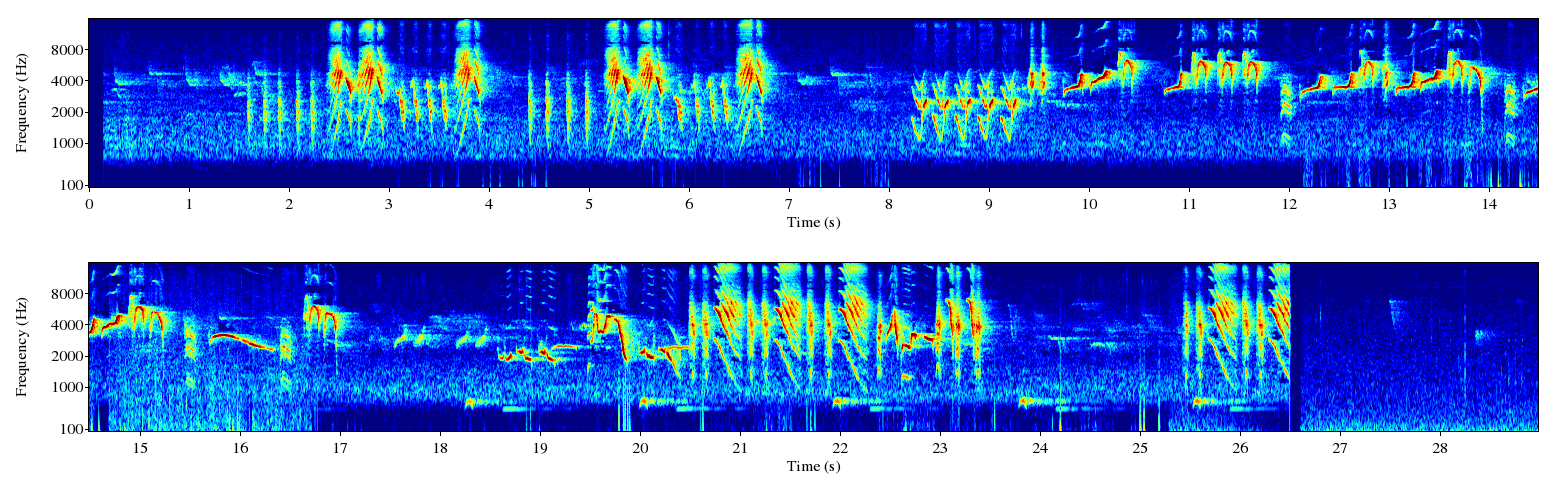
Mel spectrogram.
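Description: Songbirds calling: rapid runs of chirps and trills with rising and falling whistles, several calls overlapping. It cuts off suddenly near the end.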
